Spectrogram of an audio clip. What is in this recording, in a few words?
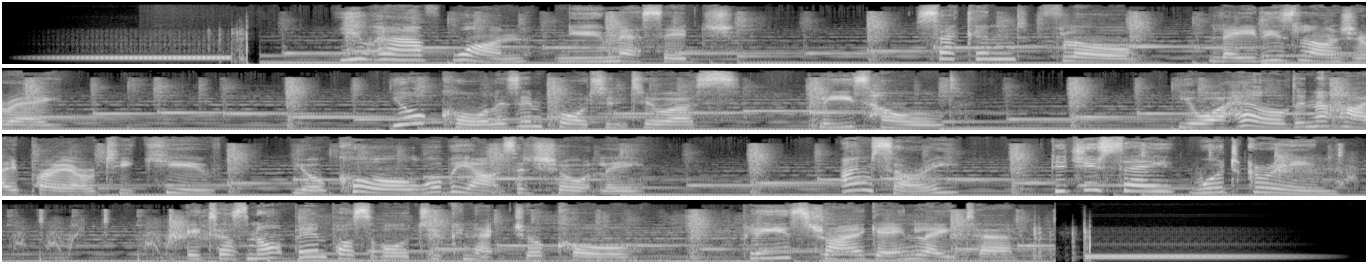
IVR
